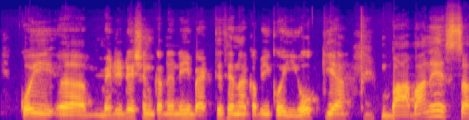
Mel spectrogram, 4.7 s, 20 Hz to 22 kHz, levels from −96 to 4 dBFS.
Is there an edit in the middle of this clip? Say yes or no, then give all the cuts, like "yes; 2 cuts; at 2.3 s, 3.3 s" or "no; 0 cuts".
no; 0 cuts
